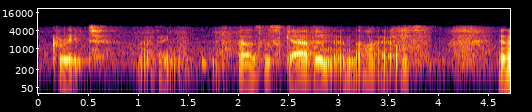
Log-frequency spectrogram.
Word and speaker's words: Skaven: I think as the Skaven and the high elves. And I know I'm pronouncing it wrong, it's Skaven, but I like calling it Skaven for some reason.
